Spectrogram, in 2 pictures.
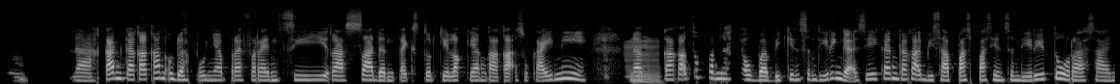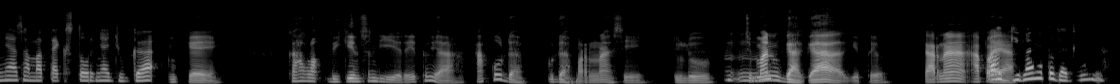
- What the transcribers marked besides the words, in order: tapping
- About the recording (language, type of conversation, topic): Indonesian, podcast, Apa makanan jalanan favoritmu dan kenapa?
